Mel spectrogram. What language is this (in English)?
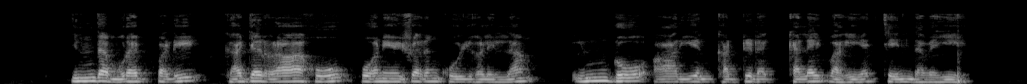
Tamil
